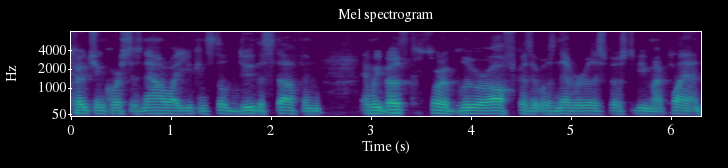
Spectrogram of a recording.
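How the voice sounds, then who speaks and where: Speaking very fast in an American accent, a man with a fairly low pitch and a dark, mellow tone keeps a monotone, flat intonation. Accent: American, noticed as non-South African. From US, Raleigh, North Carolina. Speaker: football academy founder and coach. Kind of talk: interview.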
